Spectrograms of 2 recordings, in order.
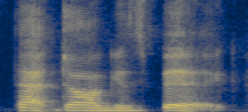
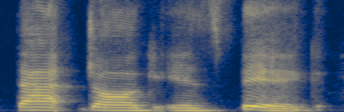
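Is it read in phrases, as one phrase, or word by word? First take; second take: one phrase; word by word. First: All words flow together without pauses. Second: Each word is separated by a pause. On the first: The speaker calls it right. "reading it as one big phrase" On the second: The speaker calls it wrong. "reading these words spread out"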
